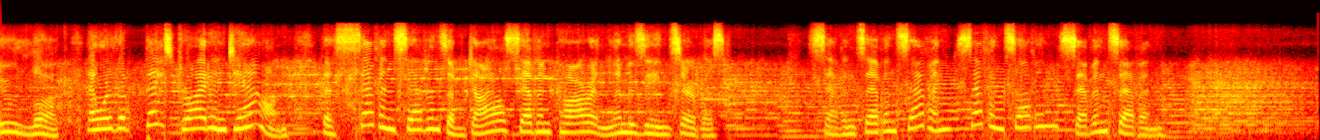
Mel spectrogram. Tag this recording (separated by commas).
Music, Speech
